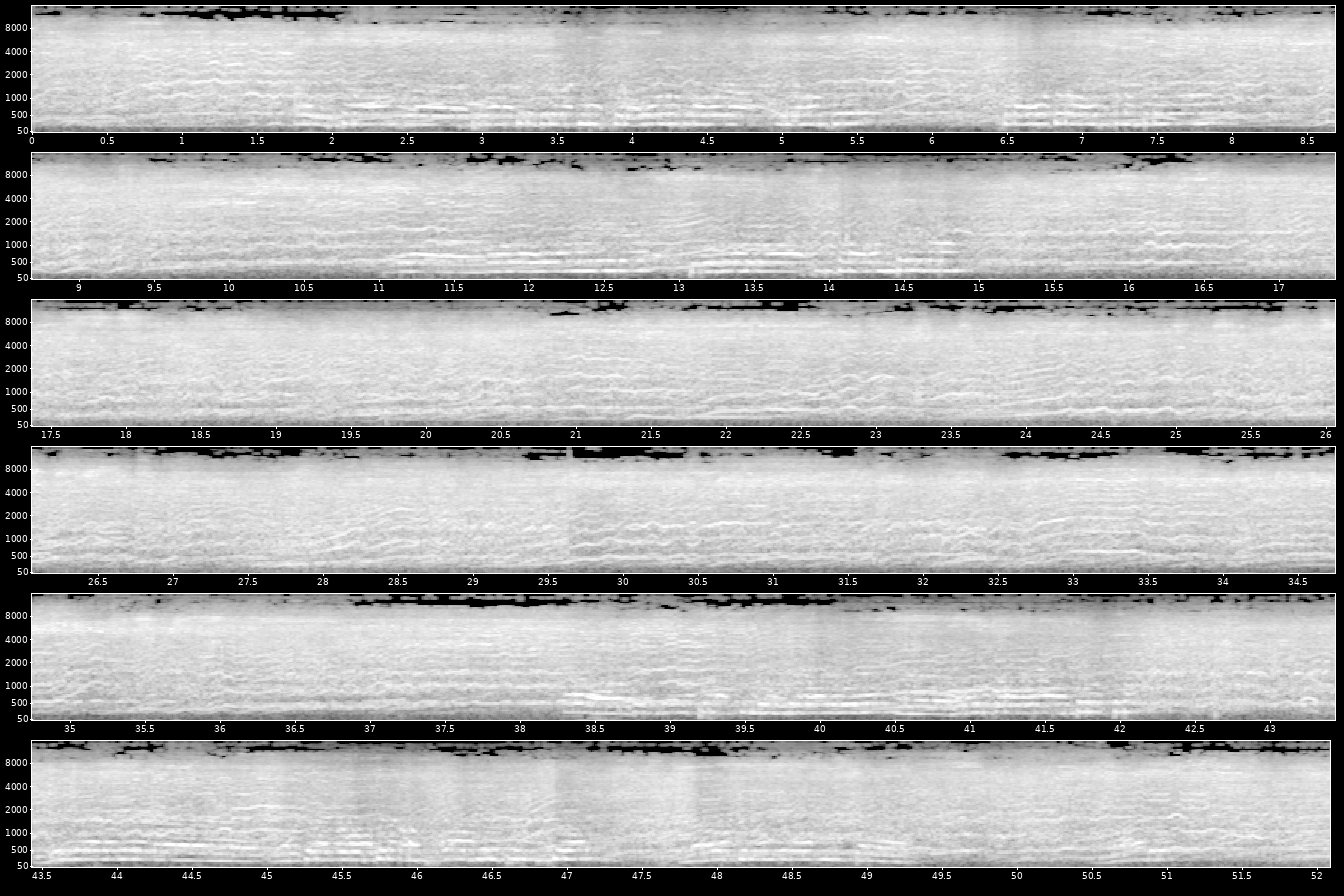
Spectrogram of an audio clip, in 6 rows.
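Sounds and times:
small engines revving high-pitched: 0.0s - 52.0s.

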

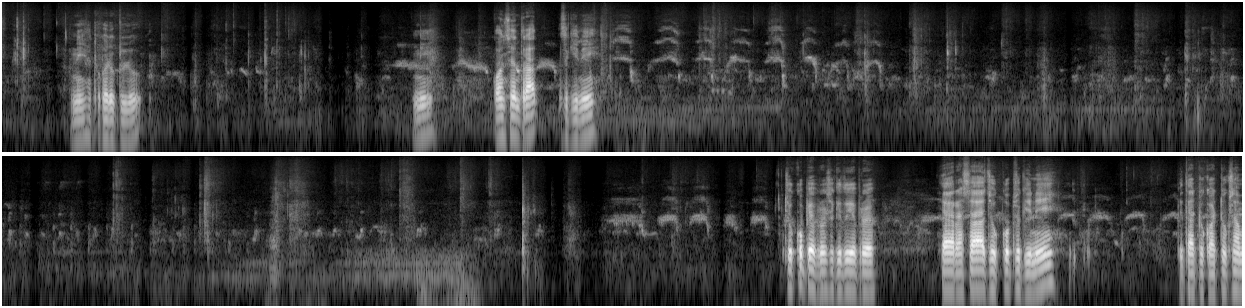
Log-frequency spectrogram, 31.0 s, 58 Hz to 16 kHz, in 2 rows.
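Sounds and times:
light ticks and rustles: 0.0s - 4.6s, 16.1s - 22.8s
birds chirping: 0.4s - 22.4s, 23.0s - 31.0s.

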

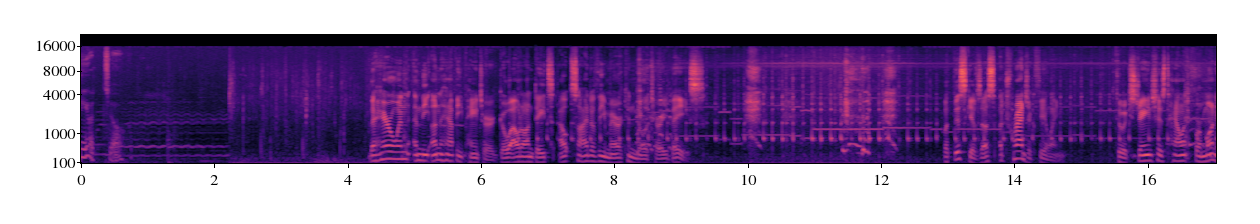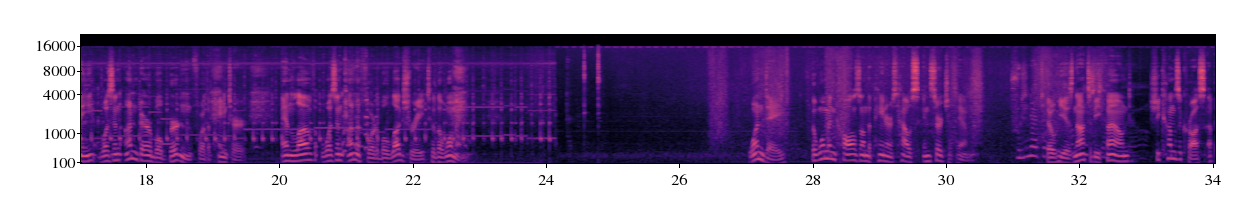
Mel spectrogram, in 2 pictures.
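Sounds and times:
faint steady low hum: 0.0s - 34.0s
fast regular ticking: 4.0s - 24.9s
high electronic tones: 6.6s - 24.2s
woman laughing softly: 7.8s - 12.5s, 16.3s - 17.4s, 19.0s - 20.0s, 20.6s - 21.8s, 22.4s - 23.3s.

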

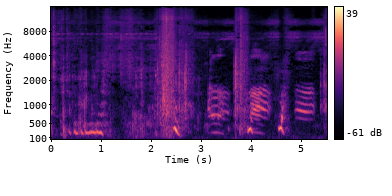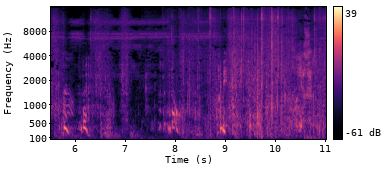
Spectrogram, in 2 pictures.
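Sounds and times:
dry bamboo leaves rustling: 0.0s - 4.5s, 5.3s - 11.0s
dove cooing: 10.2s - 11.0s.

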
